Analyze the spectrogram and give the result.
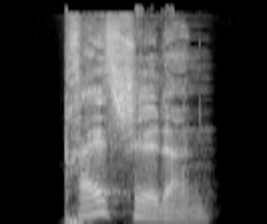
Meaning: dative plural of Preisschild
- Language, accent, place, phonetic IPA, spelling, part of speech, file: German, Germany, Berlin, [ˈpʁaɪ̯sˌʃɪldɐn], Preisschildern, noun, De-Preisschildern.ogg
